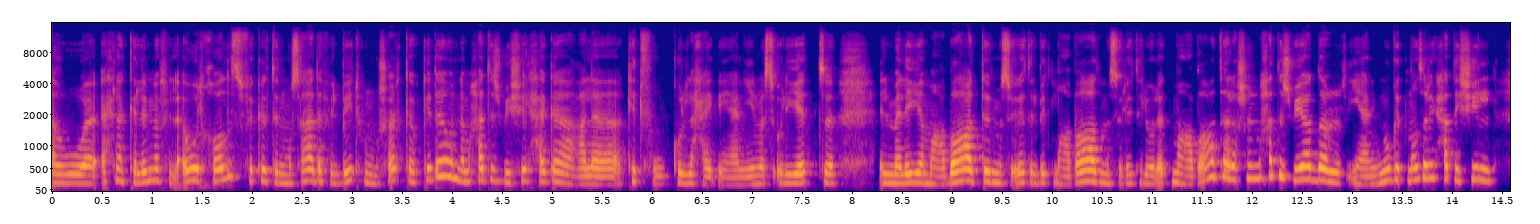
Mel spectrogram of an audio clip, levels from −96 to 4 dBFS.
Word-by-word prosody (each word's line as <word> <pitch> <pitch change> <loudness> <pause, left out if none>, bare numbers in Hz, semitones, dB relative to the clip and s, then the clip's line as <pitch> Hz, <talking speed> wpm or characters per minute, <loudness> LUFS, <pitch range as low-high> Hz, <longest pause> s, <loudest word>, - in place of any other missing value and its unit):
أو 195 0 +1
إحنا 240 +6 -1
تكلّمنا 225 +1 -1
في 250 - -12
الأول - - +5
خالص 320 - 0
فكرة 245 - -2
المساعدة 200 +6 -2
في 225 - -17
البيت 210 +2 -3
والمشاركة 200 +5 -4
وكده، 260 +10 +1
وإن 295 -8 0
ما 225 - -3
حدش 250 +1 -2
بيشيل 215 +3 -3
حاجة 220 -1 -1
على 170 -1 0
كتفُه 175 -8 -7
كل 200 -1 -2
حاجة، 170 -4 -6
يعني 160 +2 -6
المسؤوليات 195 +3 -1 0.6
المالية 195 +1 +3
مع 180 -3 -4
بعض، 235 +4 +6
مسؤوليات 210 0 0
البيت 200 0 -6
مع 170 - -8
بعض، 225 +4 +4
مسؤوليات 195 0 -7
الولاد 185 -3 -2
مع 190 -5 -3
بعض، 320 - -1
علشان 285 0 +1
ما 295 - -4
حدش 340 0 -1
بيقدر 255 -4 +6
يعني 175 0 -6
من 205 - -2
وجهة 255 +2 +1
نظري 290 +4 +1
حد 280 -3 -2
يشيل 245 0 -3
220 Hz, 180 wpm, -23 LUFS, 195-255 Hz, 0.6 s, بعض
